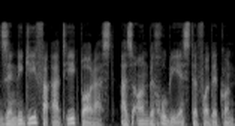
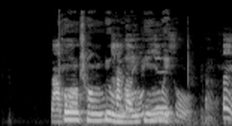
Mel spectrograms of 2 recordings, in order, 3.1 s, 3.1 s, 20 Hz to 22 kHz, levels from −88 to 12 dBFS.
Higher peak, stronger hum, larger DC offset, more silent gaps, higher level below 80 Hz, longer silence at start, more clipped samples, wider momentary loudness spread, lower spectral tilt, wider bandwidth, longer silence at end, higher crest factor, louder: second, -8 dBFS vs -2 dBFS; neither; neither; neither; first, -40 dBFS vs -58 dBFS; second, 0 s vs 0.7 s; neither; second, 5 LU vs 17 LU; about the same, -6 dB/octave vs -6 dB/octave; second, 11 kHz vs 15.5 kHz; about the same, 0 s vs 0 s; about the same, 16 dB vs 16 dB; second, -25 LUFS vs -17 LUFS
